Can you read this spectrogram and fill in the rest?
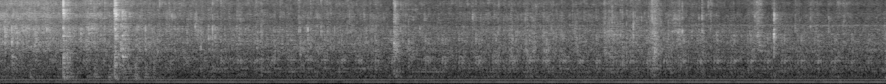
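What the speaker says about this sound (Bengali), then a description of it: "এটা একটু হালকা গরম তেলে আমি ভালো করে নাড়াচাড়া করে একটু ভাজা" Chopped ginger fries in lightly warmed oil under gentle stirring, a soft continuous sizzle with a few scattered clicks of the utensil and a low steady hum behind it.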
